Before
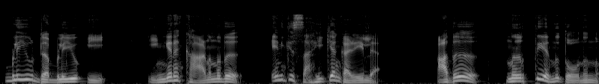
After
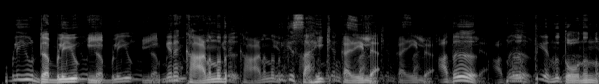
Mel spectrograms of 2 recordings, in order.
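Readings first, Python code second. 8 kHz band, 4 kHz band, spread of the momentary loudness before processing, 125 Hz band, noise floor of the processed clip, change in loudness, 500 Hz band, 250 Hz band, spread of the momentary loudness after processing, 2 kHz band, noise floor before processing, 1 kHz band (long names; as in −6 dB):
+3.5 dB, +3.0 dB, 11 LU, +4.0 dB, −54 dBFS, +3.0 dB, +1.5 dB, +3.5 dB, 15 LU, +2.0 dB, −75 dBFS, +2.5 dB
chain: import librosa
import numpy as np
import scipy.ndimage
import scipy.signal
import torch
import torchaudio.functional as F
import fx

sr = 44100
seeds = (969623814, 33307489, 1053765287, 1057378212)

y = fx.auto_swell(x, sr, attack_ms=373.0)
y = fx.echo_warbled(y, sr, ms=544, feedback_pct=34, rate_hz=2.8, cents=167, wet_db=-12.5)
y = y * 10.0 ** (6.5 / 20.0)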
